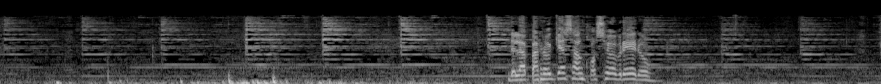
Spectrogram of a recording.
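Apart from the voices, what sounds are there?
church bells ringing out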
